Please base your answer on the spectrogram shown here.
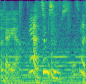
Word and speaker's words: Tsum Tsum: we can talk about it through email they're pronounced tsum tsums okay yeah yeah tsum tsums that's what i said watching other orders we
